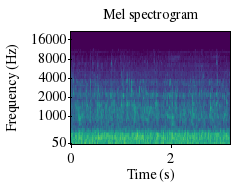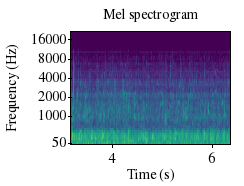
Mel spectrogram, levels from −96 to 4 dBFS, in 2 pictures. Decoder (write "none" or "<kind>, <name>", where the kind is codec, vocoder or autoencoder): none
